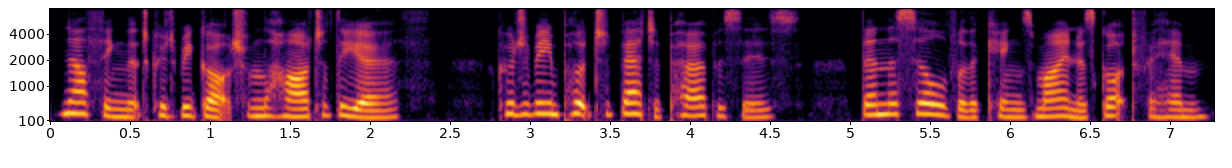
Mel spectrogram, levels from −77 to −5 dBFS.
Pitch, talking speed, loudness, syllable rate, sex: 225 Hz, 225 wpm, -18 LUFS, 5.1 syllables/s, female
